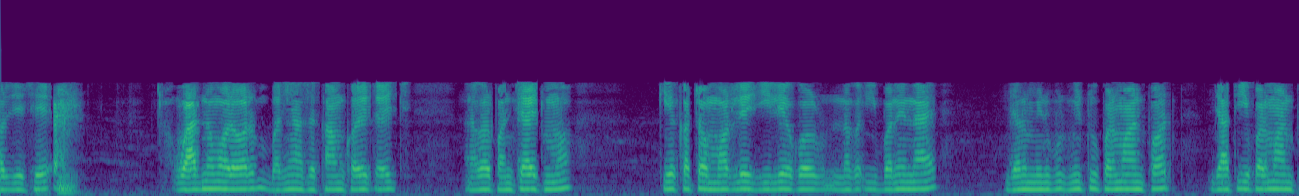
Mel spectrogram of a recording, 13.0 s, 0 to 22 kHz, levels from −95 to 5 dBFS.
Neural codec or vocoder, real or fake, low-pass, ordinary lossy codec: none; real; 7.2 kHz; AAC, 16 kbps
